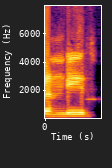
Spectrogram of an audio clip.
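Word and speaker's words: Ranvier: 2 Schwann cell के बीच में जो छूट गया जगह उसको हम लोग बोलते हैं रणबीर Kapoor, node of रणबीर, VIER है लेकिन स्पेलिंग अलग है, ठीक है।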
